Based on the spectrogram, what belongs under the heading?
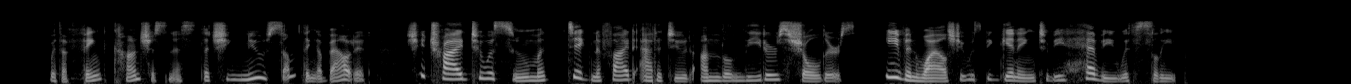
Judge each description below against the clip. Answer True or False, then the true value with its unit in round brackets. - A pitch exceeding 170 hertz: True (190 Hz)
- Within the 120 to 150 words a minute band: True (140 wpm)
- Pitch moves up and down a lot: True (6.7 semitones)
